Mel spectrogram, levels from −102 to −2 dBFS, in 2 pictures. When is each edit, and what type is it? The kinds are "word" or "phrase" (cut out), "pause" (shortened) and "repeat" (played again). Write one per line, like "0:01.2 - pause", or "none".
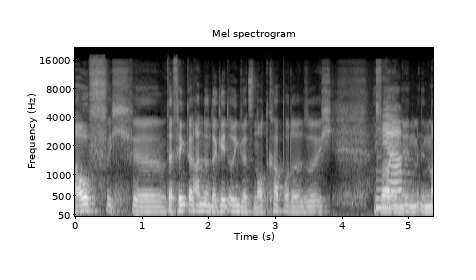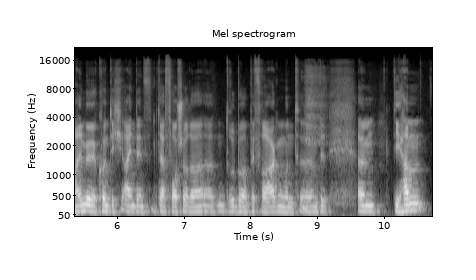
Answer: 0:01.4 - phrase
0:01.8 - phrase
0:04.5 - phrase
0:05.2 - word
0:09.6 - word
